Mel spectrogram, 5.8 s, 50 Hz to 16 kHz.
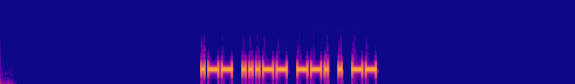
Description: Morse code, heard as a keyed tone, about 34 wpm, 700 Hz. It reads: W3GEM
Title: USA Call Signs - 5 Characters - Repeated 2x - 35wpm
